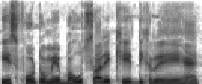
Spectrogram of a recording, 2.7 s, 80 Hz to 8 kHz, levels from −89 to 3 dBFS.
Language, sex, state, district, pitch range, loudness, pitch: Hindi, male, Uttar Pradesh, Shamli, 170-205 Hz, -14 LUFS, 180 Hz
